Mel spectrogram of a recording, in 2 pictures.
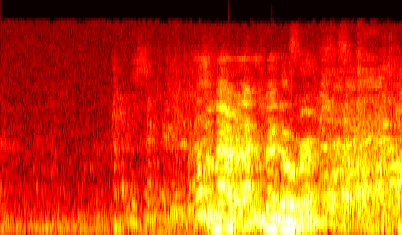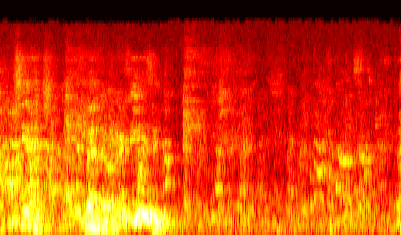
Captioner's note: laughter from audience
